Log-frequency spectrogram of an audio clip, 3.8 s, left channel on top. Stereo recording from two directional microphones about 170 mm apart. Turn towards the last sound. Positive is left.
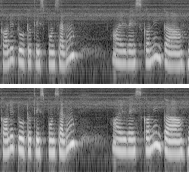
turn(degrees=-25)  # may be behind; listen again after turning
